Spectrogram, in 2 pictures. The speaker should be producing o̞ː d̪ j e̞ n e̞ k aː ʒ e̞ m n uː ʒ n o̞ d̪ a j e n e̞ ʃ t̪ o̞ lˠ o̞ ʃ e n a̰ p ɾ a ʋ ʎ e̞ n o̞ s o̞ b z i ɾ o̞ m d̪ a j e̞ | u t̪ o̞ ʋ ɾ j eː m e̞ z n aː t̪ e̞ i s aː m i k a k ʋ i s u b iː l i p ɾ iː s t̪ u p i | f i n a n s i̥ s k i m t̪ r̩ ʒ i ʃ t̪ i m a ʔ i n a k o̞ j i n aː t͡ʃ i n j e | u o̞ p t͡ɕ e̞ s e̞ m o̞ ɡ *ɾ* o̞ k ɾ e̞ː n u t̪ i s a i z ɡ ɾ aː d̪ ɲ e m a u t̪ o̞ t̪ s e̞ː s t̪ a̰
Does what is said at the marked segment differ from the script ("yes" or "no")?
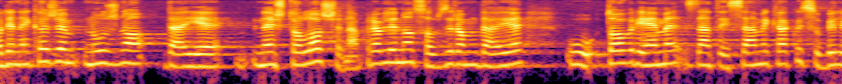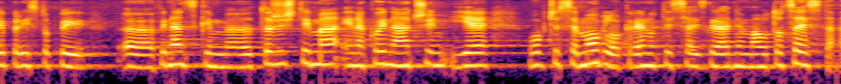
yes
